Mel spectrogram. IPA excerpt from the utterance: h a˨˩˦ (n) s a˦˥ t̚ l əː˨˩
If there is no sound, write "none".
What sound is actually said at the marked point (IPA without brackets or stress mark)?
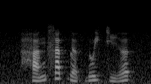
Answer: n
